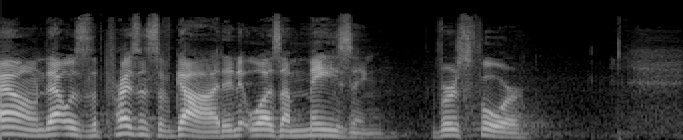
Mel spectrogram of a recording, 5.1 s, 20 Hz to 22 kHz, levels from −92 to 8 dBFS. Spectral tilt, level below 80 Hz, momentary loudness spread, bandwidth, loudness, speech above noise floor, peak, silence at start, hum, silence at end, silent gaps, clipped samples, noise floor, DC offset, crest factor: -3.5 dB/octave; -70 dBFS; 10 LU; 14.5 kHz; -25 LUFS; 38 dB; -6 dBFS; 0 s; none; 1.2 s; none; under 0.1%; -63 dBFS; under 0.1%; 22 dB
